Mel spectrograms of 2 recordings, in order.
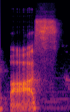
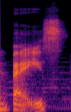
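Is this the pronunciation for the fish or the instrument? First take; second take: fish; instrument. First: It is the pronunciation used for the fish. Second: It is the pronunciation used for the instrument. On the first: It names a kind of fish. "if you use the word for fish, you say bass" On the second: It names a musical instrument. "when you use the same word for instrument, you say bass"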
